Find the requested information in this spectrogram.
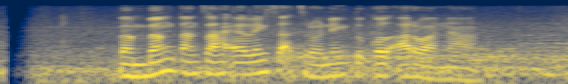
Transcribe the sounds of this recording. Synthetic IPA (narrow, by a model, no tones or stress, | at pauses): b̥ä̤mbaŋt̪ant͡ʃahelɪŋsa̰ʔd̥ʒ̥ɾo̤nɪŋt̪ukʊlʔa̰ɾwana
